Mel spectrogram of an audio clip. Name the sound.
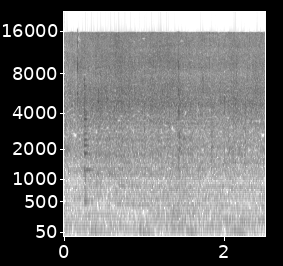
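ambadi (roselle) leaves roasting and stirring in pan with crab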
